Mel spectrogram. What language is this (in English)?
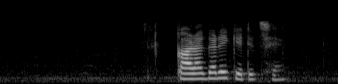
Bangla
